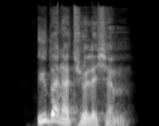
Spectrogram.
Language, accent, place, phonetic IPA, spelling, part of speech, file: German, Germany, Berlin, [ˈyːbɐnaˌtyːɐ̯lɪçm̩], übernatürlichem, adjective, De-übernatürlichem.ogg
- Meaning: strong dative masculine/neuter singular of übernatürlich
